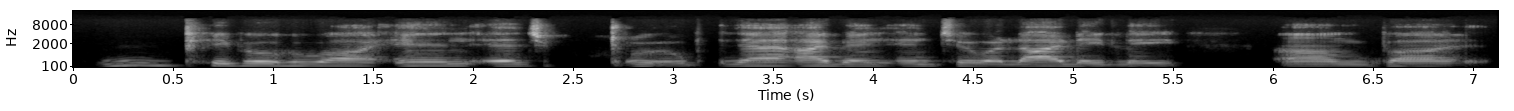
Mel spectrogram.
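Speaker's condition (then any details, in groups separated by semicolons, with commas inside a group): Down syndrome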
